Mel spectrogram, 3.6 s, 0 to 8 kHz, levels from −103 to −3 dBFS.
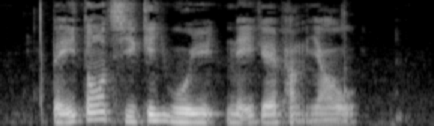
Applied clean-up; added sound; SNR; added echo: none; none; none; none.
